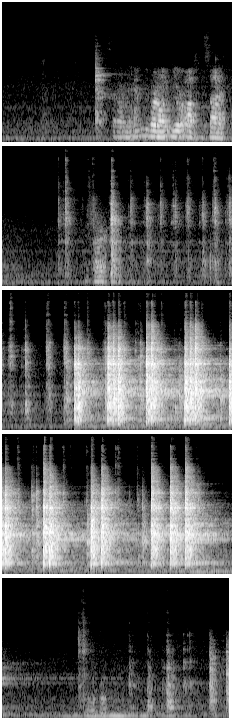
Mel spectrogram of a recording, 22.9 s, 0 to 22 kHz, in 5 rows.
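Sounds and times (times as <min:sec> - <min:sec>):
hammer striking metal: 0:10.1 - 0:18.8.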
